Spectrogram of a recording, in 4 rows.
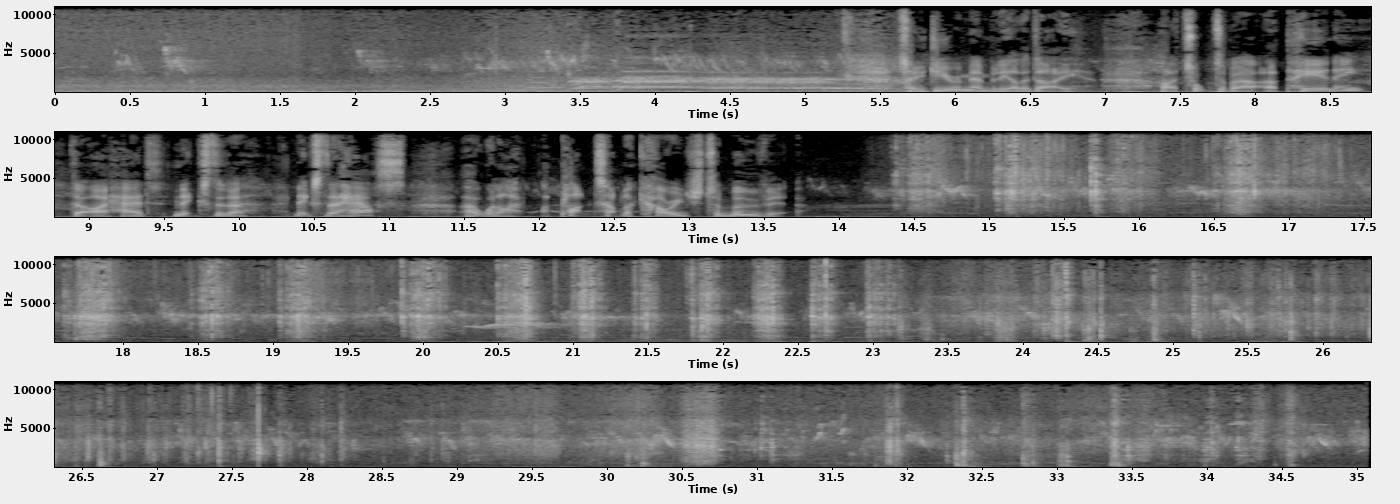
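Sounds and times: spade digging stony soil: 14.4 - 28.4, 29.0 - 32.1.

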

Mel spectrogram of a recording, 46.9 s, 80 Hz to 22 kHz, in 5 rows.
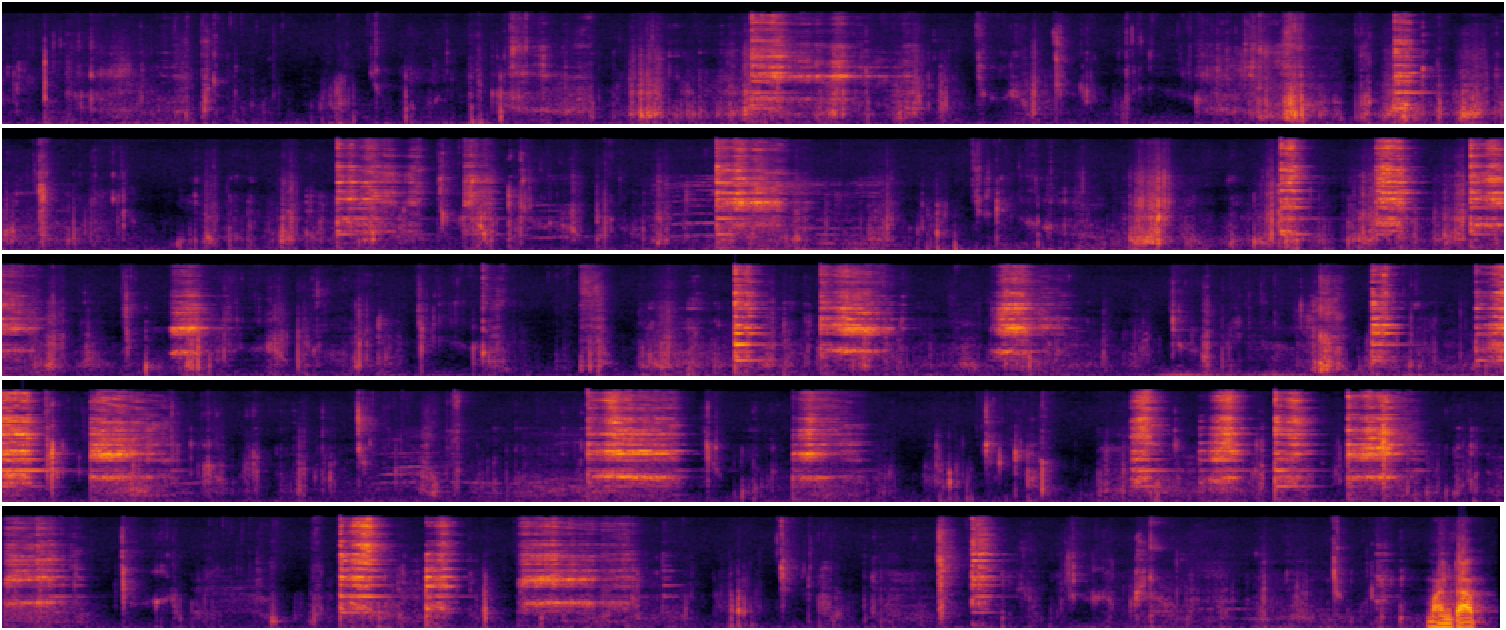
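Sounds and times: chewing and crunching: 0.0 - 46.5
spoon scraping on plate: 4.6 - 5.8, 7.6 - 9.2, 11.5 - 12.7, 13.4 - 15.0, 16.5 - 19.2, 19.8 - 20.3, 22.4 - 25.7, 26.9 - 29.4, 31.7 - 33.8, 35.1 - 38.2, 39.6 - 41.9, 43.4 - 44.0.

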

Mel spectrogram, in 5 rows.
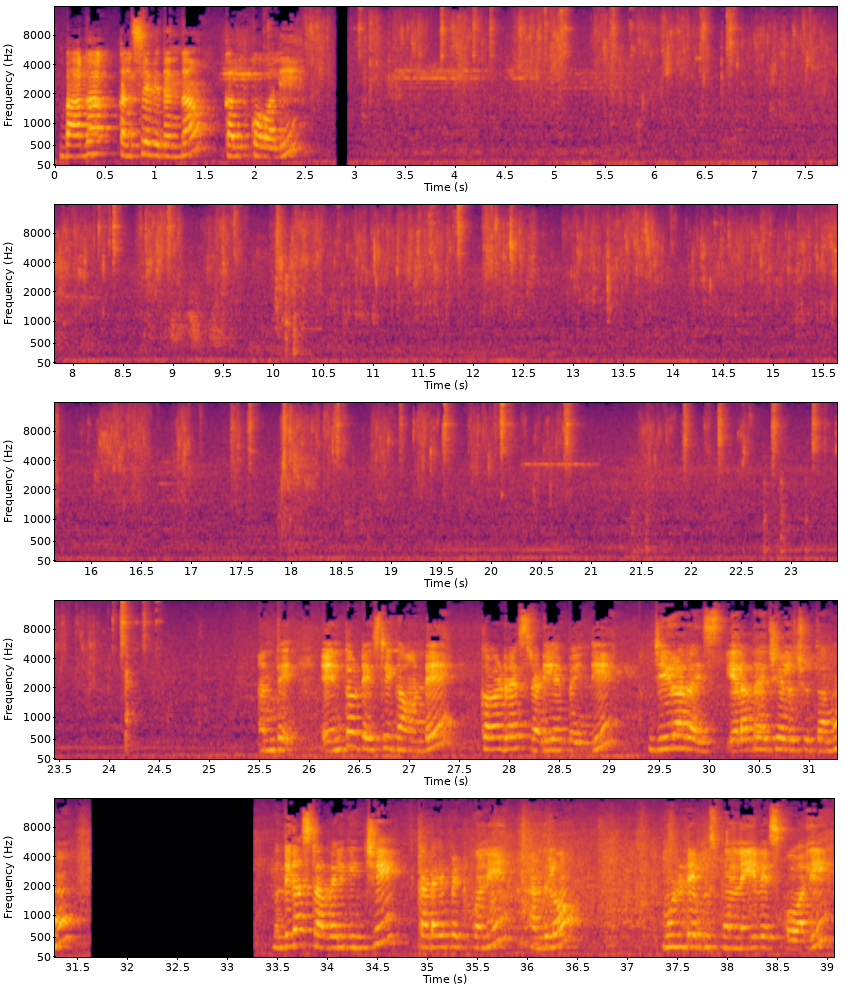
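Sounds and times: wet squishing of rice: 2.2 - 24.2.

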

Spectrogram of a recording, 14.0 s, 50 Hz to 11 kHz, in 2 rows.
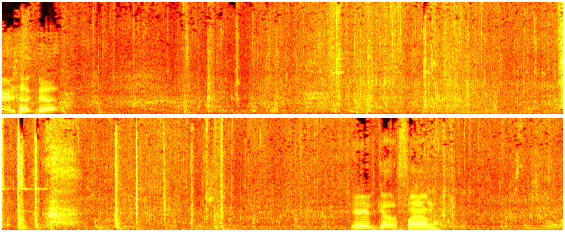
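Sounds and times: water lapping against boat hull: 0.0 - 14.0
sharp slaps on hull: 0.7 - 11.4.

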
